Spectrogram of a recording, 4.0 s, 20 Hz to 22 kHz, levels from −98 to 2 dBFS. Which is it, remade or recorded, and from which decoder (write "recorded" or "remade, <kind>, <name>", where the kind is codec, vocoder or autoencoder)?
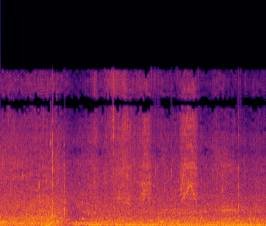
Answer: remade, vocoder, Vocos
